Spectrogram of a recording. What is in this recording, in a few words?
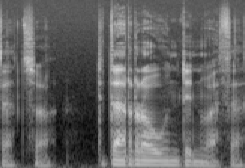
"rownd", Welsh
